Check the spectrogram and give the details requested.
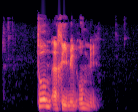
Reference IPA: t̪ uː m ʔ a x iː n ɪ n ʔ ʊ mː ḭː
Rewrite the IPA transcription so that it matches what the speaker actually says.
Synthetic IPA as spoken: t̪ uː m ʔ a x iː m ɪ n ʔ ʊ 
